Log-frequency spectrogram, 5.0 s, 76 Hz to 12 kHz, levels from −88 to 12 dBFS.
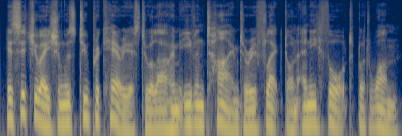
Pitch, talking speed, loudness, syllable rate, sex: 110 Hz, 205 wpm, -16 LUFS, 5.4 syllables/s, male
